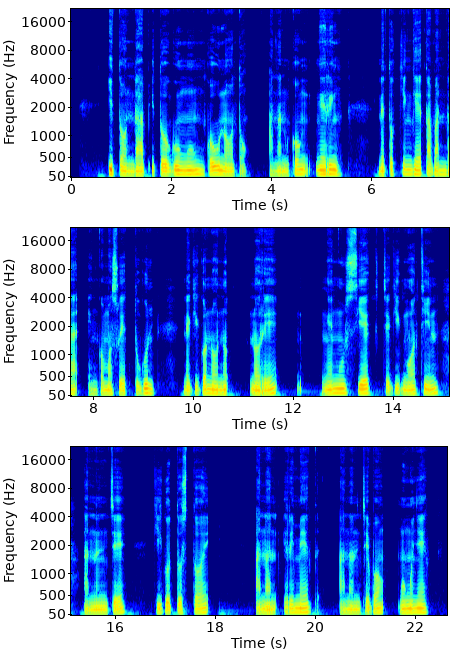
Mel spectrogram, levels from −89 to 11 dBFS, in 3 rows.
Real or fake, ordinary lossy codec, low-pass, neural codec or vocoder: real; none; none; none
